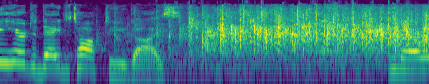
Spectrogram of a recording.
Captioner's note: applause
